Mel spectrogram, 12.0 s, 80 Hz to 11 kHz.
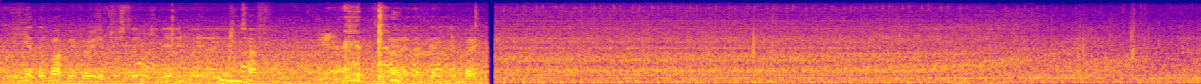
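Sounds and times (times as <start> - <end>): road noise: 0.0 - 12.0
vehicle engine hum: 0.0 - 12.0.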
